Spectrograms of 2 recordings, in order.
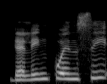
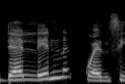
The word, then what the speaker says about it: delinquency: डेलिंक्वेंसी, अब इसके स्पेलिंग देख लो, इट इज डेलिनक्वेंसी, ये एन है बीच में, ये बच्चे एन भूल जाते हैं, डेलिक्वेंसी बोलते हैं. डेलिक्वेंसी बोलते नहीं, हैं. डेलिक्वेंसी गलत है, डेलिनक्वेंसी.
